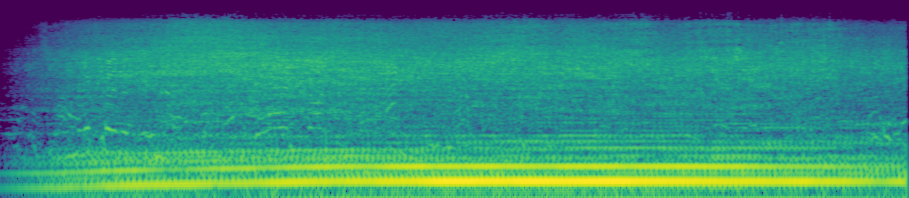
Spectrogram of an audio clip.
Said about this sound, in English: A little airplane noise as another aircraft departs from Spurwink Farm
